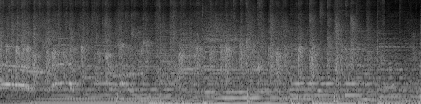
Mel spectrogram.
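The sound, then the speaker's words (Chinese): An audience claps steadily for several seconds to welcome a guest lecturer, a dense patter of many hands that stays even in loudness, with a sustained musical tone running underneath. “掌声欢迎！”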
